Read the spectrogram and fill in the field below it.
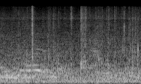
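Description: Pigeons at a crowded pigeon market, a dense wash of cooing and flutter mixed with constant crowd chatter and nearby voices talking throughout.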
